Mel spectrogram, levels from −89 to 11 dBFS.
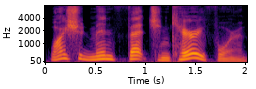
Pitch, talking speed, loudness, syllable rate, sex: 150 Hz, 235 wpm, -18 LUFS, 4.7 syllables/s, male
